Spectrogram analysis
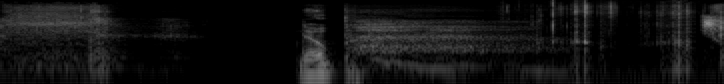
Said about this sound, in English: They sit slowly crunching back and forth, staring into the distance.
